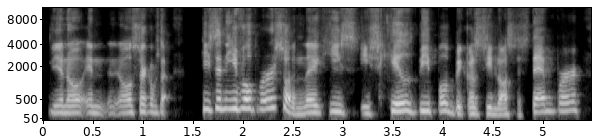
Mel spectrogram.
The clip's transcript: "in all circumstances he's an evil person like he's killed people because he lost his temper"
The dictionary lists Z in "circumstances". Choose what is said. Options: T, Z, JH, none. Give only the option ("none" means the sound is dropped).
none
